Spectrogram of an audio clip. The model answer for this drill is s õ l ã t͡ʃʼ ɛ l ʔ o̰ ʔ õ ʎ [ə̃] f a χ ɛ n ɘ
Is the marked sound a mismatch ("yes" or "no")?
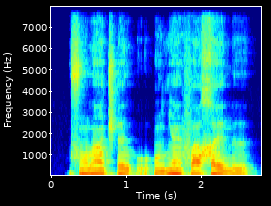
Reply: yes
